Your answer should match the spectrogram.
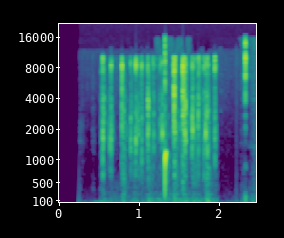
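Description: Computer keyboard typing sound effect: a quick run of key clicks, about ten a second, starting a quarter to half a second in, with one much louder click a little past the middle.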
